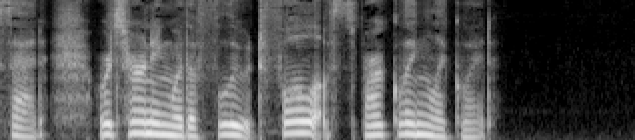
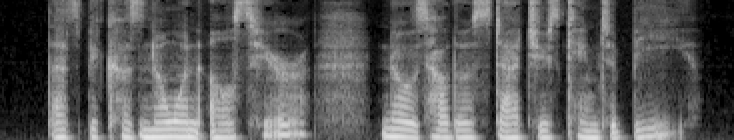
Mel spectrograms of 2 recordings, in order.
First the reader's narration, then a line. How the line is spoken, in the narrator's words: he said, his voice low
